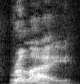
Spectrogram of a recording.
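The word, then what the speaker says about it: R'lyeh: I'm fairly sure it's pronounced Relay.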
